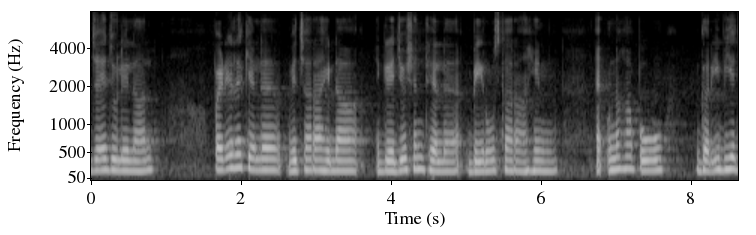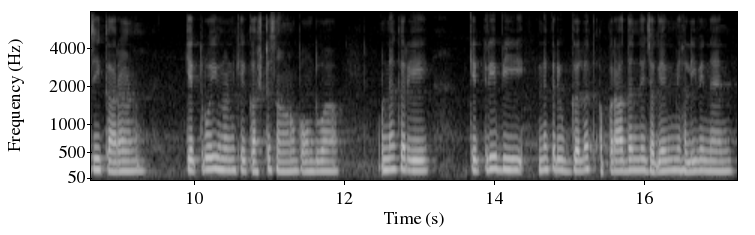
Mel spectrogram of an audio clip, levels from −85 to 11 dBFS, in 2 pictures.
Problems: constant background noise, echo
